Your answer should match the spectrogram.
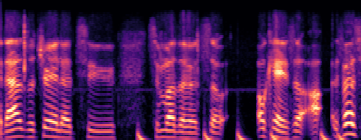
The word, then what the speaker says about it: Sumotherhood: Sumotherhood, that's how you say it.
